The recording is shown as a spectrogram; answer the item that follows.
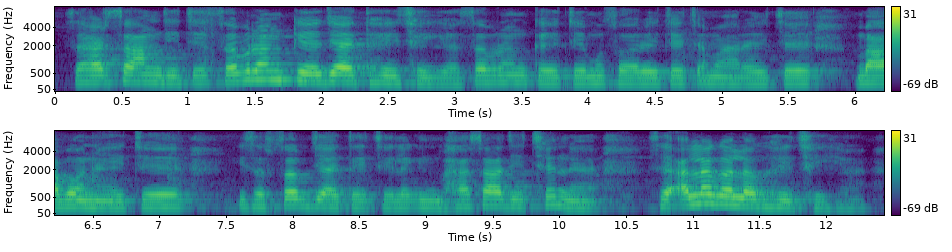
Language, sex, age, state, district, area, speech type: Maithili, male, 60+, Bihar, Saharsa, rural, spontaneous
